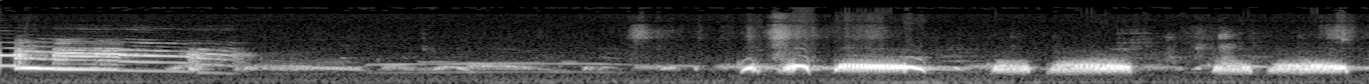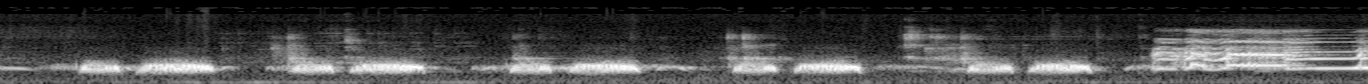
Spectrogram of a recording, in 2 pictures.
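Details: Caged decoy spotted dove giving a calling coo with one trailing note, in 'thổ' voice, meant to stir wild males. Opens with another bird's stacked, bright call, then a steady run of low, hollow coo phrases, roughly one per second. A bright call returns at the close.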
